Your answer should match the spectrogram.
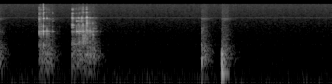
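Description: Faint sounds of a person drinking from a glass: a couple of sips in the first second or so, then two light clinks a little under three seconds in.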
